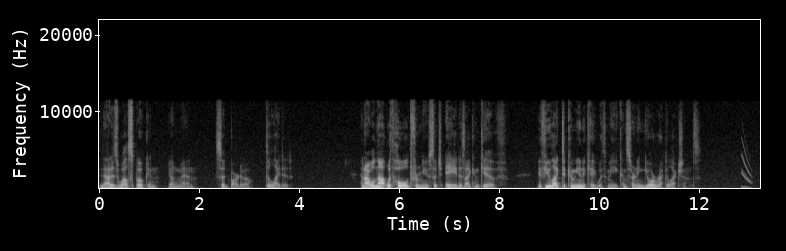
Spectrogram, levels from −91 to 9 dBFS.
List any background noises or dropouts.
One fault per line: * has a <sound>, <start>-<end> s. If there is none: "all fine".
* has a chirp, 12.9-13.1 s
